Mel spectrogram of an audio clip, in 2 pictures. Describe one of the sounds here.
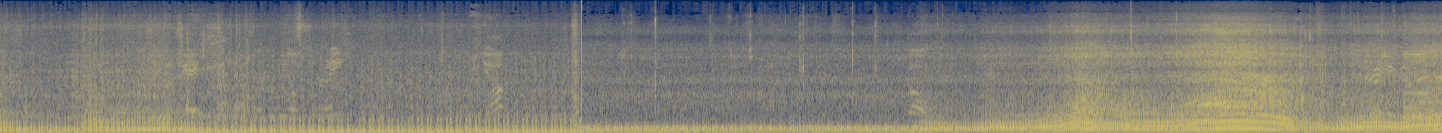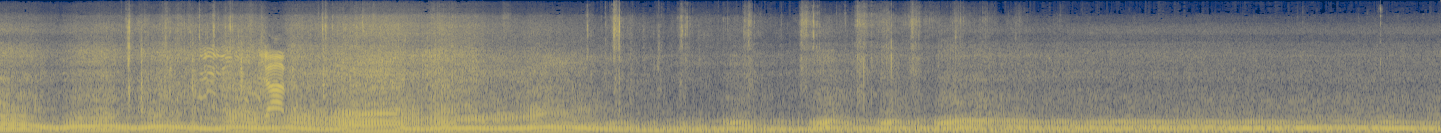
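An off-road vehicle's engine rumbles steadily close by.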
